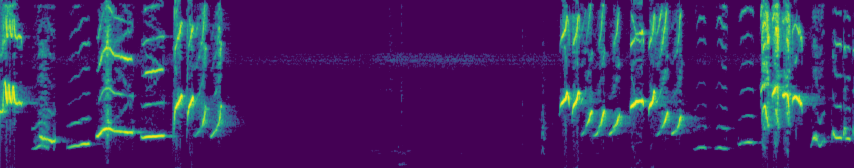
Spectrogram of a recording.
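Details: Song of a hill blue flycatcher, a songbird found on Kalimantan and Java: sweet high whistles falling in steps with sharp clicks, a pause of about two seconds, then another bright, lilting phrase.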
